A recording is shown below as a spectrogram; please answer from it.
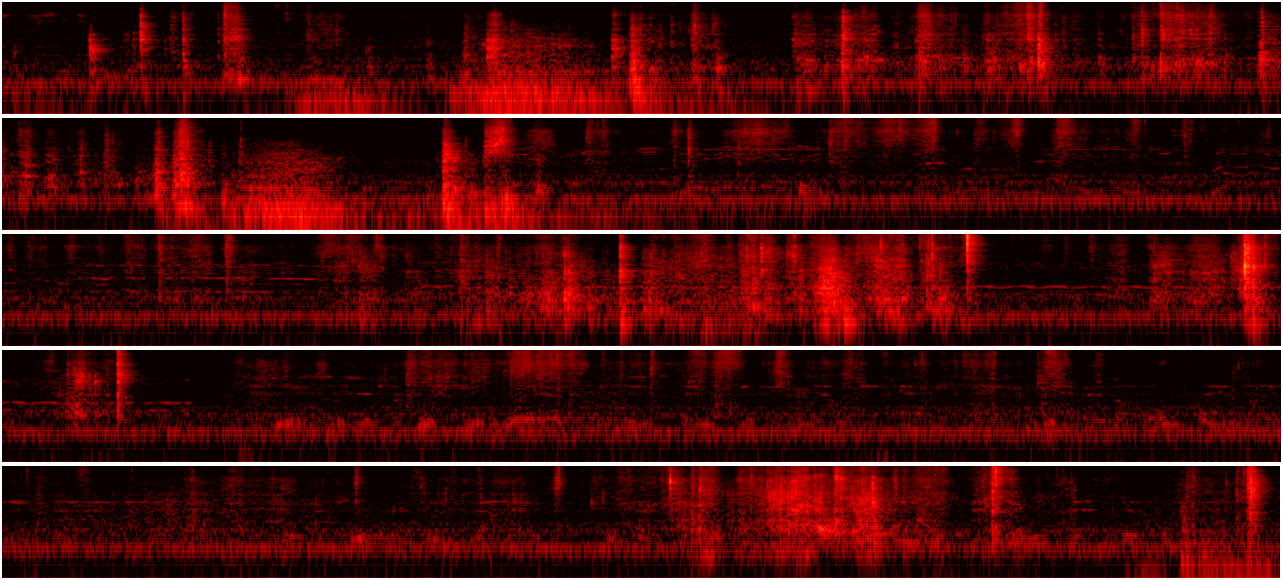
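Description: Scattered light clicks, taps and handling noises over a steady low hum, with a few dull bumps in the first nine seconds and one sharper click a little past halfway.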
